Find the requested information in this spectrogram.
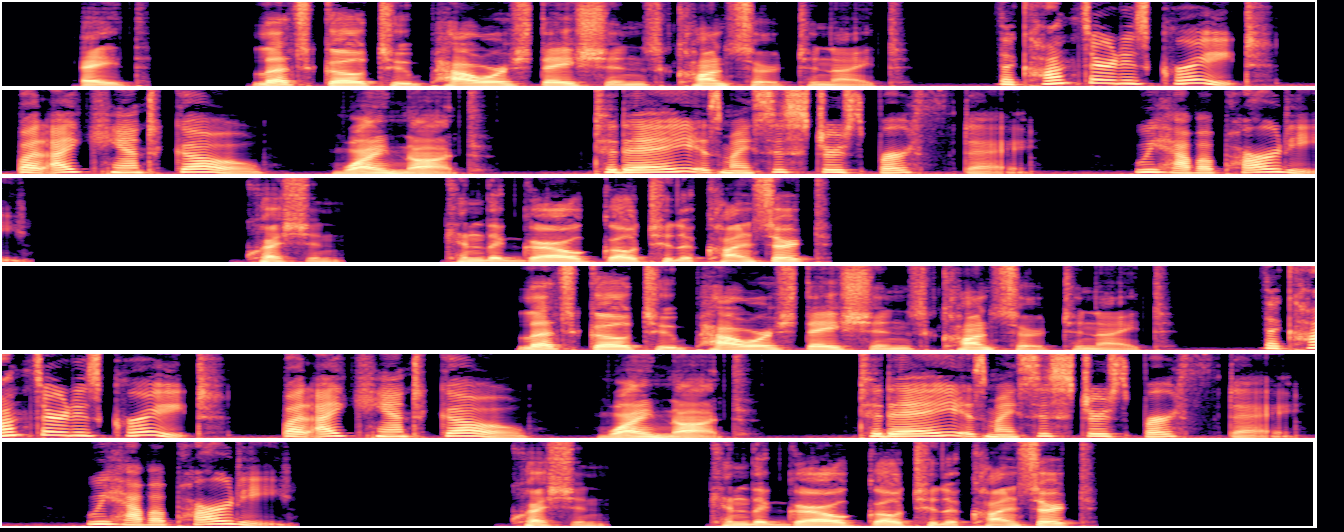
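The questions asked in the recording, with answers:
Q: Question, can the girl go to the concert?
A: No, it's her sister's birthday party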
